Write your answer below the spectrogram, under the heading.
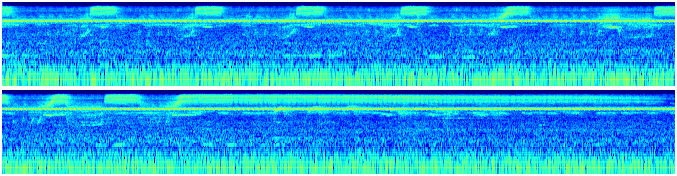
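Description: Insects calling: one steady high-pitched drone, with a second insect's pulsed call repeating a little more than once a second that runs together into a continuous high buzz a little past halfway, over a low background rumble.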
